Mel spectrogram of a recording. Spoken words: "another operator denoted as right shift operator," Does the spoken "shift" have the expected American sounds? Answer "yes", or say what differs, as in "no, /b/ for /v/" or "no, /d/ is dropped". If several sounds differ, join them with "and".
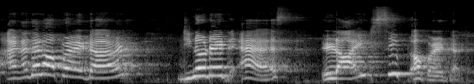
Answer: no, /s/ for /ʃ/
